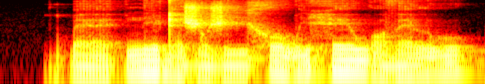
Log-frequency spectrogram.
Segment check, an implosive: absent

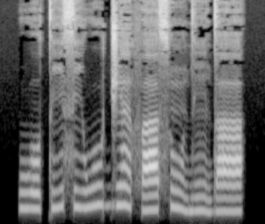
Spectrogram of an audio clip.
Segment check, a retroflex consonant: absent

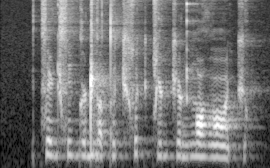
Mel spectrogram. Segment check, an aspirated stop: absent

